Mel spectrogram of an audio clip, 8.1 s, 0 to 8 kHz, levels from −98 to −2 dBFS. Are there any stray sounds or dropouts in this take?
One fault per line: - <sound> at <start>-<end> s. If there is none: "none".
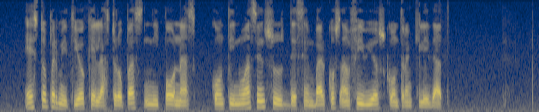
none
